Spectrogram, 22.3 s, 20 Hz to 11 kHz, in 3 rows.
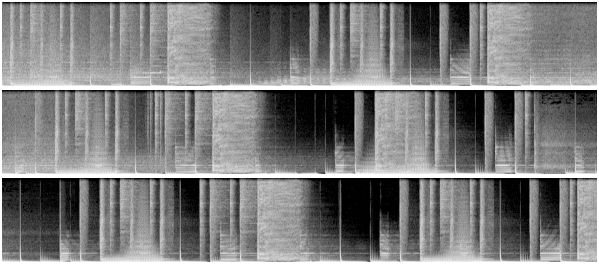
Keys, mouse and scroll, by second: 0.9 click, 2.2 t, 2.7 click, 6.2-7.0 scroll up 1, 7.0-7.8 scroll down 1, 7.8 click, 8.7-10.1 scroll up 1, 10.1 click, 11.2 Down, 11.5 Left, 12.6 Right, 12.8 Up, 18.2 o, 20.4 click, 21.7 ctrl+click, 22.1 ctrl+click.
